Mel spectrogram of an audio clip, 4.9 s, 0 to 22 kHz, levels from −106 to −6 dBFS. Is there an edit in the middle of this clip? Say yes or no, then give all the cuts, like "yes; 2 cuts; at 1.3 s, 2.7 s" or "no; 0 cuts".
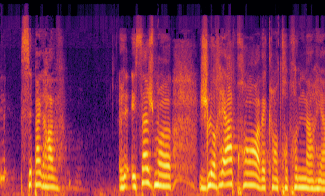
no; 0 cuts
